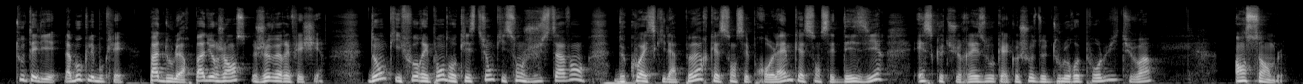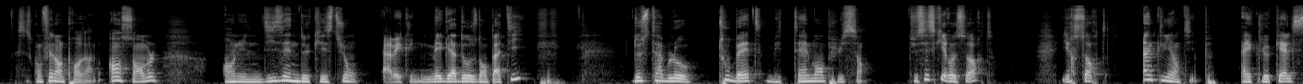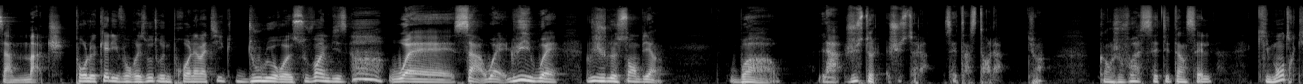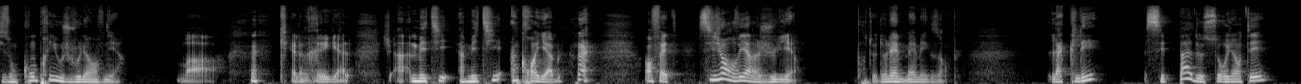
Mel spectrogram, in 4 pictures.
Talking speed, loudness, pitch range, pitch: 195 wpm, -20 LUFS, 125-170 Hz, 140 Hz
